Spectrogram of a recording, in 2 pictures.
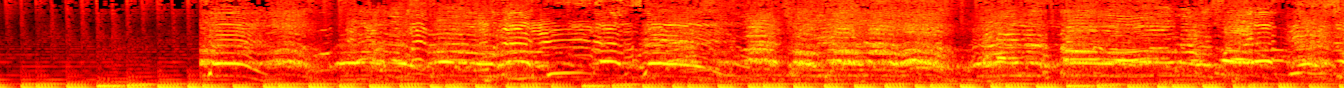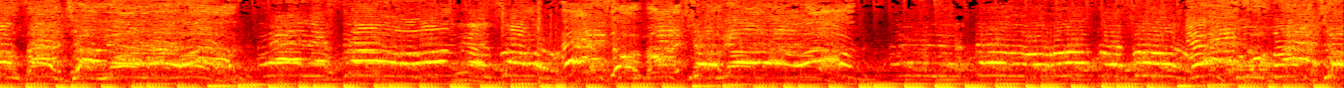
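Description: A large crowd shouts and chants at a protest at the gates of the Centro Feminista La Corriente, voices overlapping in rhythmic bursts of yelling, with a steady low rumble underneath, energetic throughout.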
